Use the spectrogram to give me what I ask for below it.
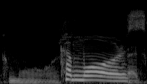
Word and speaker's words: Comores: I say Comores. Comores. Just say it like It's an you're on the island education. and the soft wind is blowing past your I face. feel it already. Comores. It just drifts from the wind.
